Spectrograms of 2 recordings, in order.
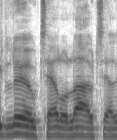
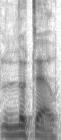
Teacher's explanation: So you don't say le hotel or la hotel, it's l'hotel. You drop the vowel on the le.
